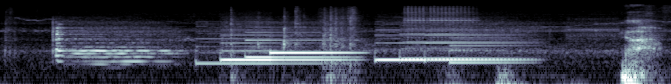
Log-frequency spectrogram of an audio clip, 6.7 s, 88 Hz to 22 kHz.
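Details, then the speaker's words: Macintosh Performa 450 (LC III) fitted with PS2-style SIMMs: at power-on a run of ringing, school-bell-like notes plays instead of the single startup tone, an abnormal chime pointing to a power-on fault, possibly memory. "this sound reminded me so much of an actual school bell from my youth right here in Switzerland. But that wasn't the only sound coming from this machine."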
